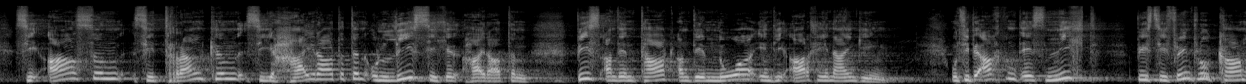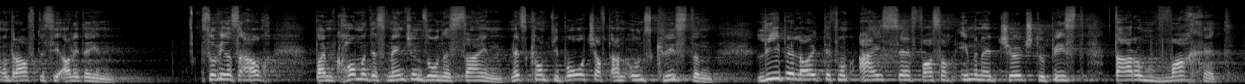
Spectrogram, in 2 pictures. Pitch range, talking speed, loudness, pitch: 180-225 Hz, 155 wpm, -22 LUFS, 200 Hz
